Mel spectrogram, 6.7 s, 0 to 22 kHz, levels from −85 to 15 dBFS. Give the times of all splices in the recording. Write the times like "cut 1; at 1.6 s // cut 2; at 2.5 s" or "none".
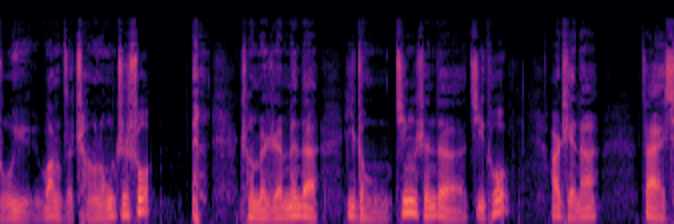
cut 1; at 5.4 s

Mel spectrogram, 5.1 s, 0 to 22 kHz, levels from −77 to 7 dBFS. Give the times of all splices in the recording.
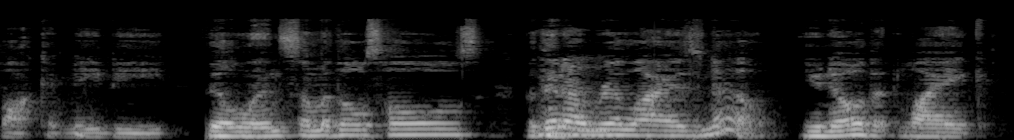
cut 1; at 0.9 s // cut 2; at 2.6 s // cut 3; at 3.9 s

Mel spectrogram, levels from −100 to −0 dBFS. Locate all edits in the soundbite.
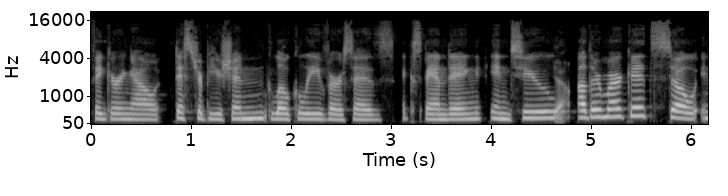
cut 1; at 1.7 s

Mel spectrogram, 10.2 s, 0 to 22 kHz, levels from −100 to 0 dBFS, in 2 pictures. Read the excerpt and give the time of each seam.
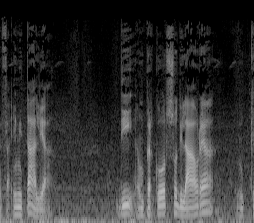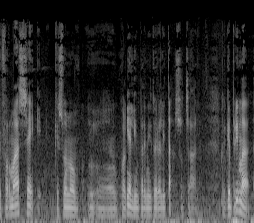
cut 1; at 2.7 s // cut 2; at 6.2 s // cut 3; at 7.6 s

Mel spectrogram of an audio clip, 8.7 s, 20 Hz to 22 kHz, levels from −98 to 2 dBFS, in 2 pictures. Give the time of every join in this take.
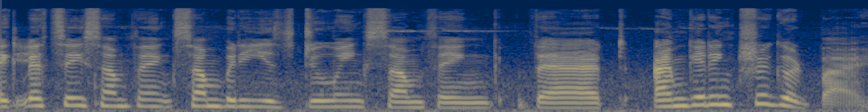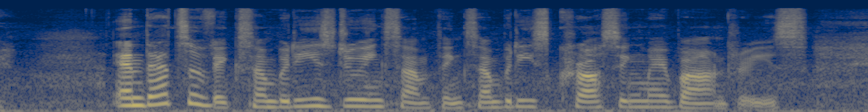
cut 1; at 5.4 s

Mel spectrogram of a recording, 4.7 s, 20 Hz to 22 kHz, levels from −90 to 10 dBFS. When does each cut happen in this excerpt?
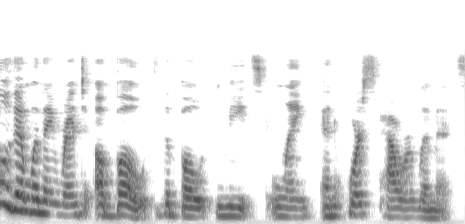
cut 1; at 1.5 s // cut 2; at 2.7 s

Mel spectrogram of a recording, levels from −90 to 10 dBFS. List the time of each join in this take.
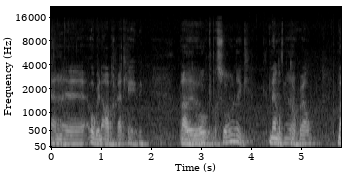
cut 1; at 3.2 s // cut 2; at 4.6 s

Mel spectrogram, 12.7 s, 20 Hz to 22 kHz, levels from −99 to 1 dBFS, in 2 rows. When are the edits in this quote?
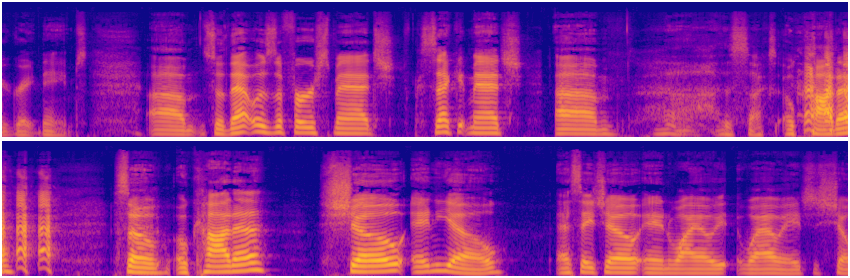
cut 1; at 3.0 s // cut 2; at 4.0 s // cut 3; at 10.4 s

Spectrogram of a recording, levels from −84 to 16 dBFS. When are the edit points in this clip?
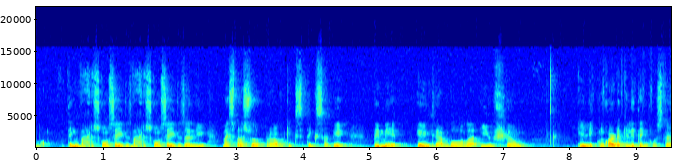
cut 1; at 1.4 s

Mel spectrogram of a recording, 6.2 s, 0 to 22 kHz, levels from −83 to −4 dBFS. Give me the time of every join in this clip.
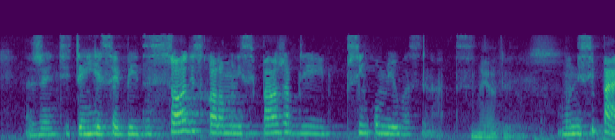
cut 1; at 1.4 s // cut 2; at 2.9 s // cut 3; at 4.0 s

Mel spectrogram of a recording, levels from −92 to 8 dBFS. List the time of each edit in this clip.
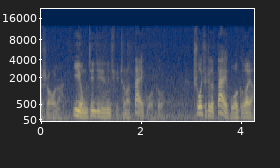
cut 1; at 3.0 s

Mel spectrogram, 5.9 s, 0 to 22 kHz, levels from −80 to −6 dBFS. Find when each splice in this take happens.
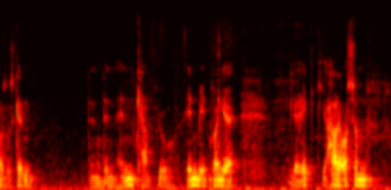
none

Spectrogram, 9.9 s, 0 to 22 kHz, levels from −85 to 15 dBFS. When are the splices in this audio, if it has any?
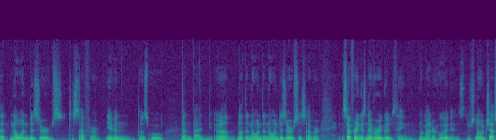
cut 1; at 2.1 s // cut 2; at 3.0 s // cut 3; at 3.6 s // cut 4; at 5.2 s // cut 5; at 8.3 s

